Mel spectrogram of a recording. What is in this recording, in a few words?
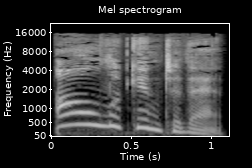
look into, scientist female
